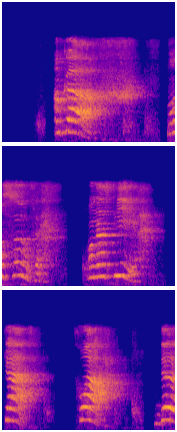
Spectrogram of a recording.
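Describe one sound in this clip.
A woman talks with animation into a microphone, a little out of breath.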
